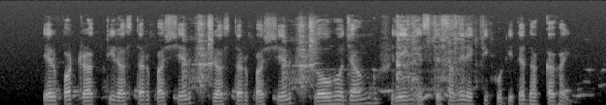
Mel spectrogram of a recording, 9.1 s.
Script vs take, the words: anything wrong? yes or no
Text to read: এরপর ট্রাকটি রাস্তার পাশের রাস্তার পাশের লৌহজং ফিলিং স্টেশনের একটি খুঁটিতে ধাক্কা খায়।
no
